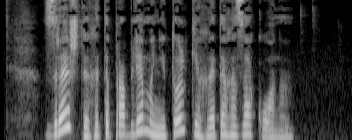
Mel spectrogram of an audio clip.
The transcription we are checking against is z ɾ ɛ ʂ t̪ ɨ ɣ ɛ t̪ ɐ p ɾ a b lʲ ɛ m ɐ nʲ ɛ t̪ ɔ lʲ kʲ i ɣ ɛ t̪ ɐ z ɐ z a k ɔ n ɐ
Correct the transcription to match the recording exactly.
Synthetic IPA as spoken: z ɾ ɛ ʂ t̪ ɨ ɣ ɛ t̪ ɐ p ɾ a b lʲ ɛ m ɐ nʲ ɛ t̪ ɔ lʲ kʲ i ɣ ɛ t̪ ɐ ɣ ɐ z a k ɔ n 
